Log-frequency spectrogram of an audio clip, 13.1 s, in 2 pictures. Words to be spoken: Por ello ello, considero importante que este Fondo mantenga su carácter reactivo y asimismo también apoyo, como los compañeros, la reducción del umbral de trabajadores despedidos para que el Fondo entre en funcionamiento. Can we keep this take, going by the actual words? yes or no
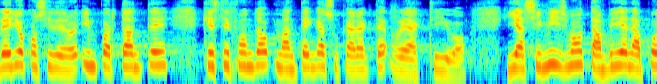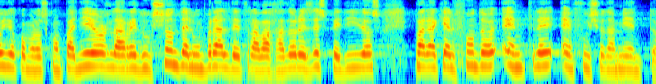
no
